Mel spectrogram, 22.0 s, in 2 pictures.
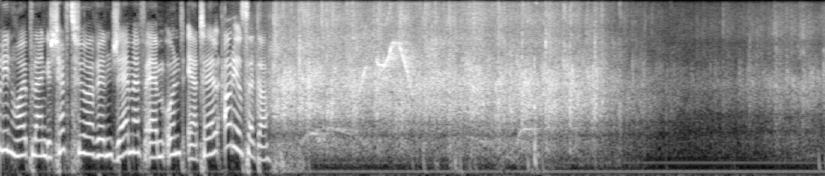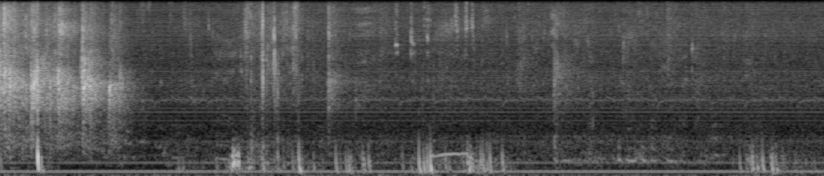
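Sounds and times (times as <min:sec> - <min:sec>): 
speech: 0:00.0 - 0:03.9
audience applause: 0:03.0 - 0:12.9.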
